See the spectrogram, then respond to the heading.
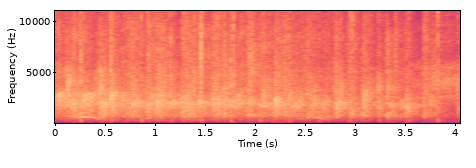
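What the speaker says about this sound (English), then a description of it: "one more round of applause" Audience applause at a live radio music show, a steady dense wash of many hands clapping throughout, fairly loud and close, gradually thinning toward the end.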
